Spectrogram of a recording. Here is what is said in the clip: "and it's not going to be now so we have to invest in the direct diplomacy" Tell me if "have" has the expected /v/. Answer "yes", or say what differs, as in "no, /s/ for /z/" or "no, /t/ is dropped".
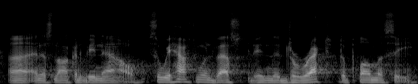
no, /f/ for /v/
